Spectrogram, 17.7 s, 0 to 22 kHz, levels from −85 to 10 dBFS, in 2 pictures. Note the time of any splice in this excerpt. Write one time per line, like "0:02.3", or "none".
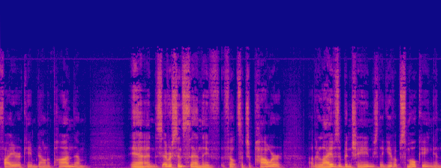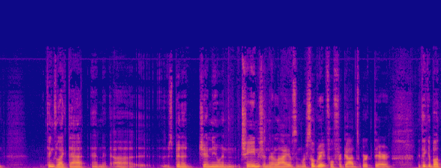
none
